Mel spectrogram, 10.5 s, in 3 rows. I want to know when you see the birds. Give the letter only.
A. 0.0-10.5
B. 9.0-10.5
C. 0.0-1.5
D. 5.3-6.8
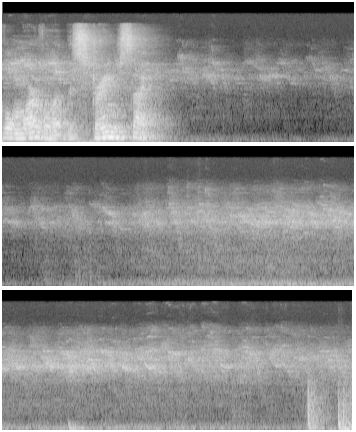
A.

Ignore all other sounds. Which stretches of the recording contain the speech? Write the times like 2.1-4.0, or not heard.
0.0-1.5.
